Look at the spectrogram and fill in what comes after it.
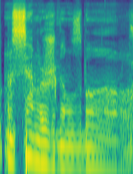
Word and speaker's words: Serge Gainsbourg: Und zwar, den kennst du auch, Serge Gainsbourg. – Serge Gainsbourg.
